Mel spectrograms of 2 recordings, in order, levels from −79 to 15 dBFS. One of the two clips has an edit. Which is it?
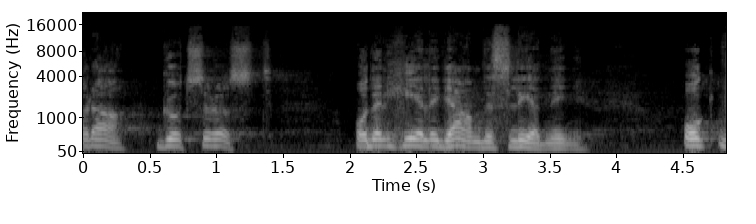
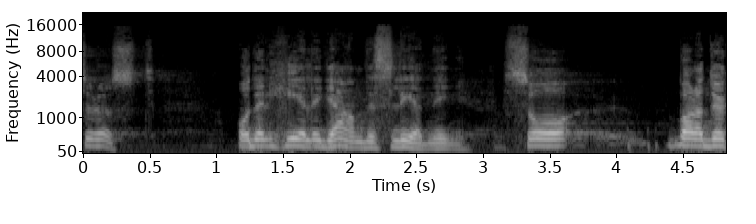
second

